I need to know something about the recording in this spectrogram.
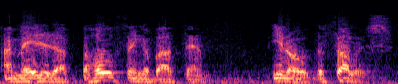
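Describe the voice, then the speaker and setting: A man's voice: lowish voice, fast talker, natural voice, rough recording. An actor playing an evasive, defensive salesman under police questioning in a 1950s radio drama, hesitant and protesting. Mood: pleading. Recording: old radio recording, faint noise.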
